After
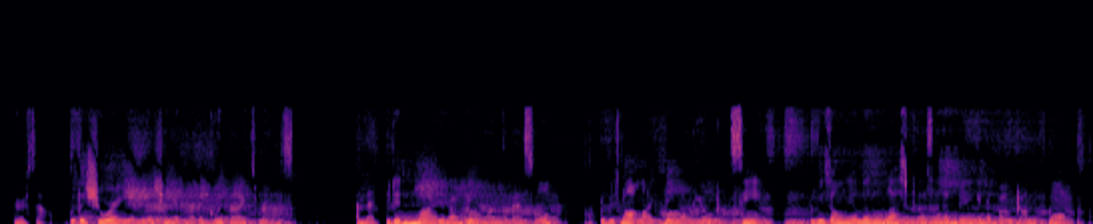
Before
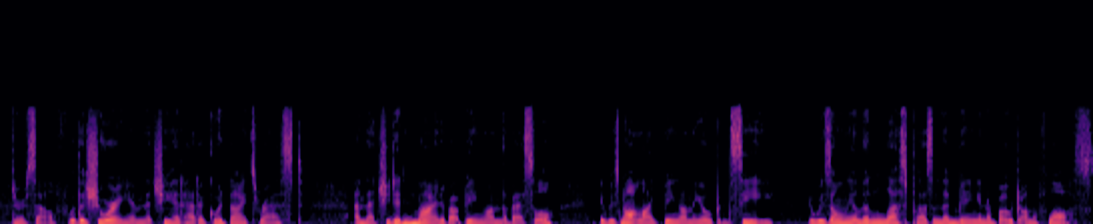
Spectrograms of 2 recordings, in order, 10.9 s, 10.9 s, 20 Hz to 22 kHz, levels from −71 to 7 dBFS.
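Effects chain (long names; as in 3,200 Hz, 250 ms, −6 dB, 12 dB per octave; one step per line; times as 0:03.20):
feedback delay with all-pass diffusion 461 ms, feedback 45%, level −6.5 dB
phaser swept by the level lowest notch 380 Hz, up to 1,700 Hz, full sweep at −21 dBFS
noise gate −35 dBFS, range −33 dB
level +3.5 dB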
